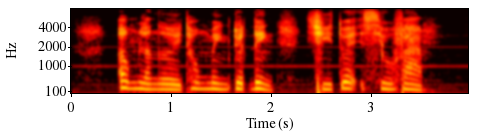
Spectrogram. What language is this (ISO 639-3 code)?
vie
